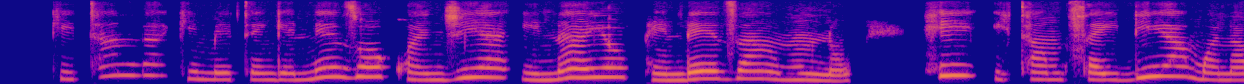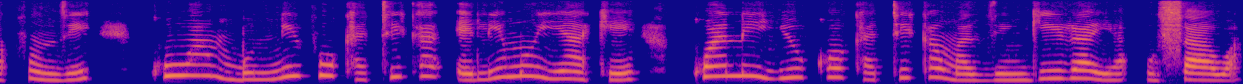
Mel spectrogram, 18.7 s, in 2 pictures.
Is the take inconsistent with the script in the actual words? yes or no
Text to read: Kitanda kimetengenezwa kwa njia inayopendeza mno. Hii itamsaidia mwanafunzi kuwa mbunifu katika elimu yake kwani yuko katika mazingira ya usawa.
no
